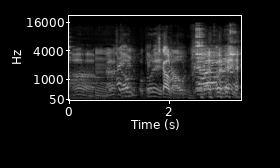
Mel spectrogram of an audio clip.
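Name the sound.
glasses clinking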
